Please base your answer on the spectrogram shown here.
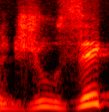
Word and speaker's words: Jouzik: Donc, mon deuxième invité est enseignant à l'Institut Trébasse, fondateur de l'agence de marketing numérique du nom de JOUZIK. Est-ce que je prononce bien?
